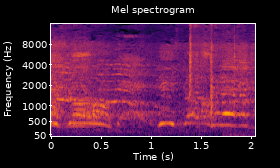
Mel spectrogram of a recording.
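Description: Ringside spectators shouting drawn-out calls of encouragement to a full-contact fighter, with two sharp smacks of gloved punches landing about a second and a half in.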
